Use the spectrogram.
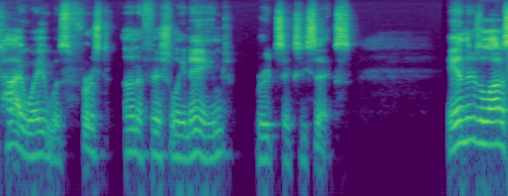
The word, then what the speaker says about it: Route 66: And uh make sure you pronounce that right. You can say route in any other context you want, but it's Route 66.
